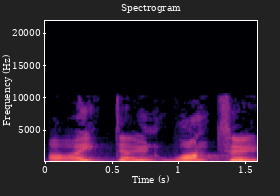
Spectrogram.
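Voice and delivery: loud, very slow grunt through clenched teeth. Speaker retelling a story about a student answering his challenger; acting out a clenched-teeth grunt. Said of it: "clenched his teeth and he grunted".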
